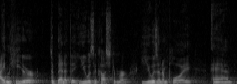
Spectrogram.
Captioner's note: none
